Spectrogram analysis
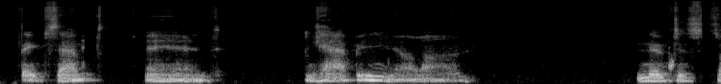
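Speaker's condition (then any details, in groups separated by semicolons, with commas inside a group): Multiple sclerosis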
